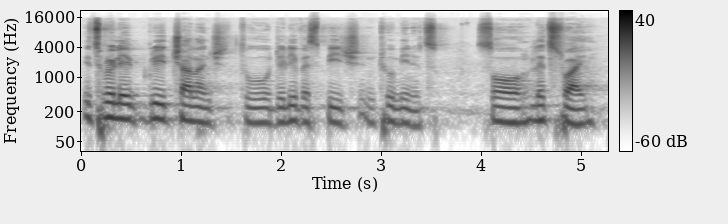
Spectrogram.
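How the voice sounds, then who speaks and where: Mozambican-accented man, medium pitch, formal university delegate giving a short congress speech. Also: flat delivery, unhurried, a little mellow. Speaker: university representative speaking at a congress.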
